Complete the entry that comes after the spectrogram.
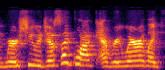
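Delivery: ordinary talk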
